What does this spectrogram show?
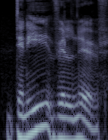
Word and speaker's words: Denis Villeneuve: Denis Villeneuve.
